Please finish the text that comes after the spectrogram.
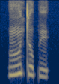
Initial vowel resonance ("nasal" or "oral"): nasal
